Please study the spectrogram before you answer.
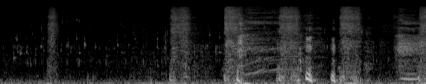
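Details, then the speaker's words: Several short, sharp bursts of sneezing from a young badger cub, recorded on an outdoor wildlife livestream amid outdoor sounds; sneeze. "éternue le petit bonhomme. C'est tellement agréable, et..."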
